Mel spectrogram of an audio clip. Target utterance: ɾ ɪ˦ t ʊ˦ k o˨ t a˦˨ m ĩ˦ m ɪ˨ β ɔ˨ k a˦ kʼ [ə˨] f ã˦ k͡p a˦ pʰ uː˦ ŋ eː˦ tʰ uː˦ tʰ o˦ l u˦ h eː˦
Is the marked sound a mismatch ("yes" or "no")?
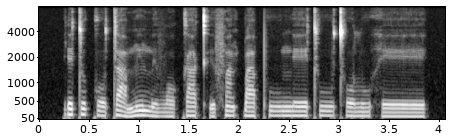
yes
